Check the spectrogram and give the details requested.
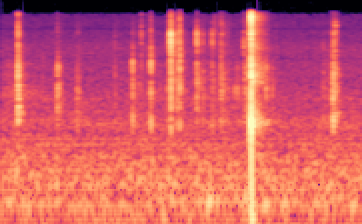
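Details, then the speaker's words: Priming click of a Diskus dry powder inhaler held flat, in a COPD controller-medication demonstration: small handling taps, then one sharp click as the lever is pushed to load a dose. "hear the click it'll click back again"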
